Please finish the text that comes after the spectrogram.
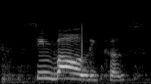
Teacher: O bó é minha sílaba tônica, é a mais forte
